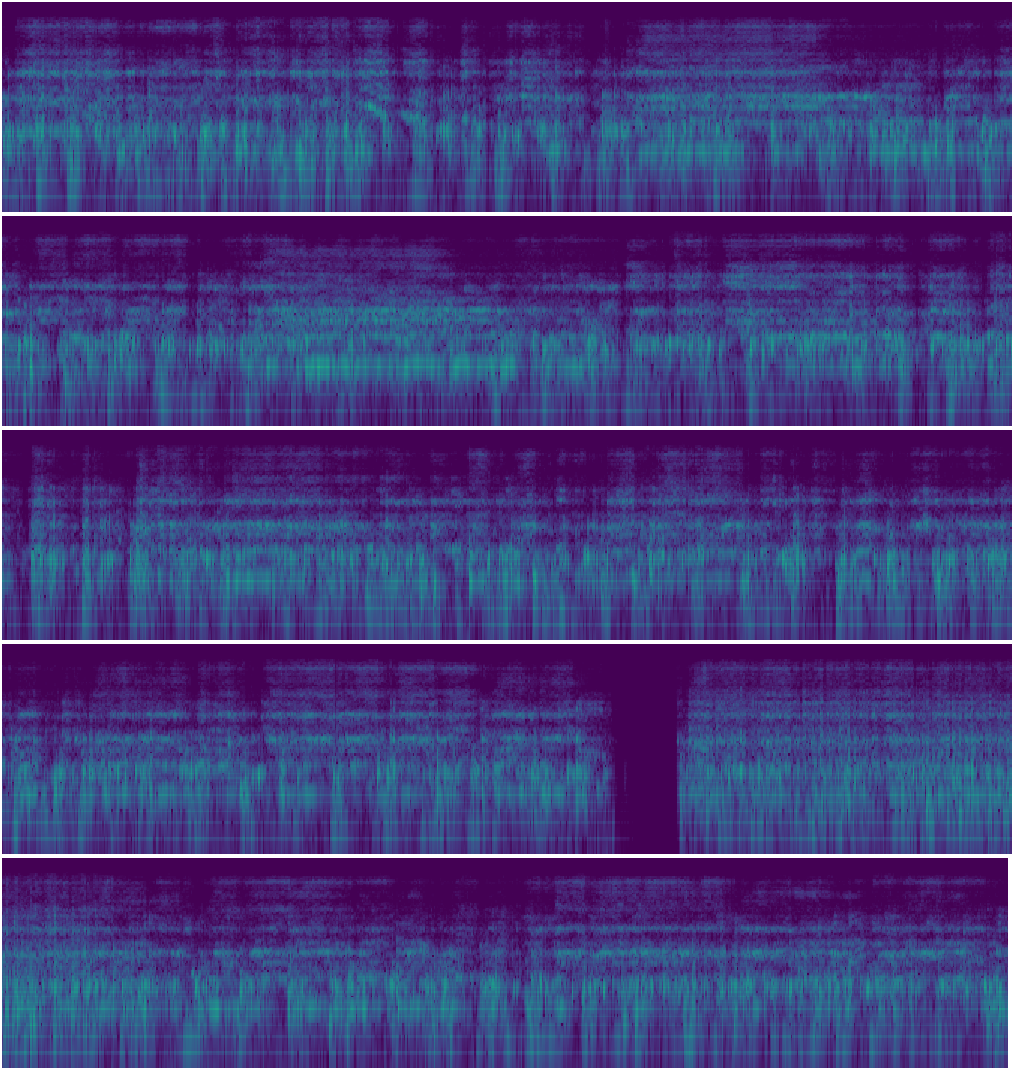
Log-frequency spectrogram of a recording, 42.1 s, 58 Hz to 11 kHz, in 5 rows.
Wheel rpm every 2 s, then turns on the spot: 110, 100, 70, 70, 70, 70, 70, 70, 70, 70, 70, 70, 70, 70, 70, 30, 70, 70, 70, 70, 70.
none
